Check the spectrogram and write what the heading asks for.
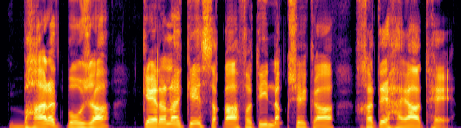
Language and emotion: Urdu, neutral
